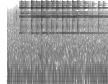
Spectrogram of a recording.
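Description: Small bells jingling, shaken rapidly at about ten strokes a second for over a second, then ringing away.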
